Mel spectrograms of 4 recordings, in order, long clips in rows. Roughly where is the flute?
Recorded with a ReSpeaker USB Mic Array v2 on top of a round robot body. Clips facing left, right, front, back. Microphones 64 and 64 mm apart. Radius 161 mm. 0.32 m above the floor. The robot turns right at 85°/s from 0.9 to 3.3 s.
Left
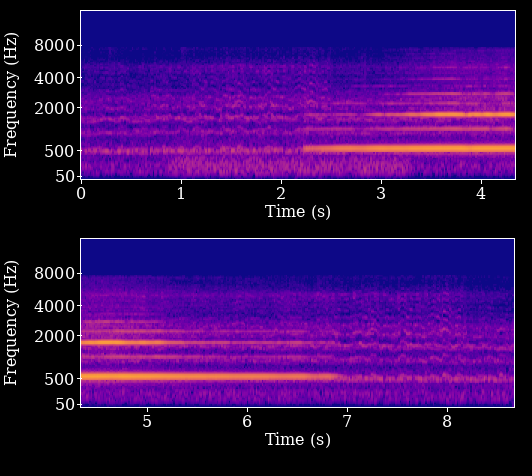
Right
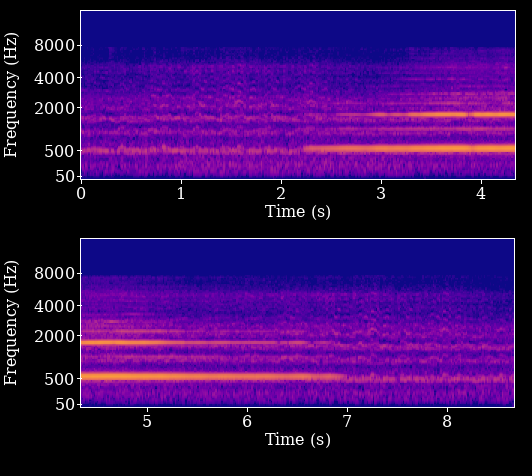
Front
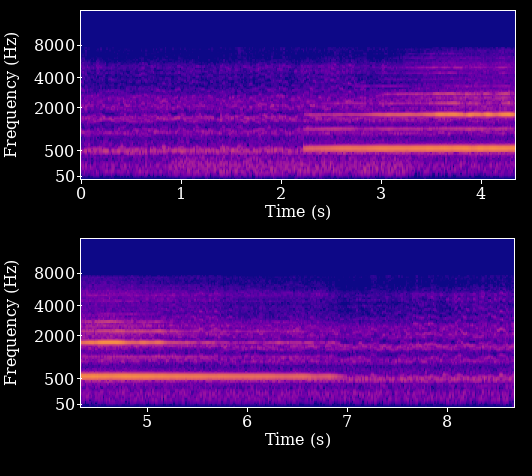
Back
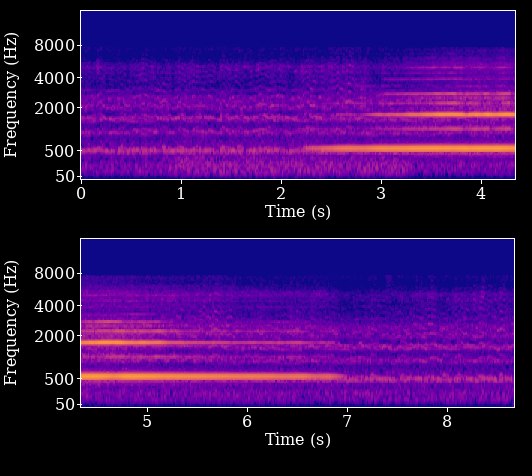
Ahead left.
